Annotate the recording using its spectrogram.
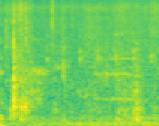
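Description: Light knocks and clicks of a plastic chicken-feeder tube being set onto its plastic feeding pan, the sharpest just after the start. A chicken clucks faintly in the background.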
